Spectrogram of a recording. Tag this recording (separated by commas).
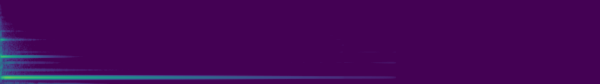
Musical instrument, Percussion, xylophone, Mallet percussion, Music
